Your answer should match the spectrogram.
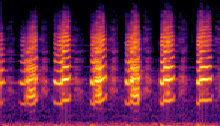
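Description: A turkey box call yelps six times in a steady, even rhythm, each note a short raspy squawk, loud and close with nothing else around.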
